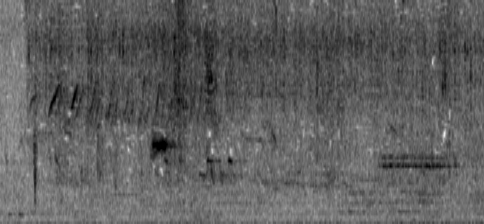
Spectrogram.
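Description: Outdoor village ambience: a steady low background noise with a few short, high bird chirps, including one held note about four seconds in.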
